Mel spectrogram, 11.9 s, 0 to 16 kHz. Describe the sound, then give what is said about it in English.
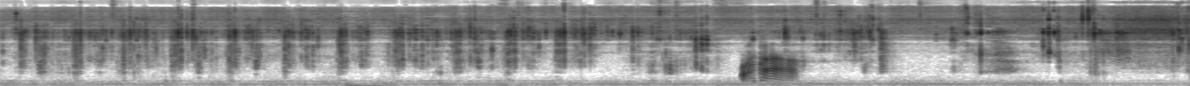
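A woman chews food for a long time: loud chewing with wet, crunchy bites repeating in an irregular rhythm throughout, briefly interrupted by a single short spoken exclamation partway through. “She's still chewing. She goes on to chew for another like 30 seconds. Stop chewing already.”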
